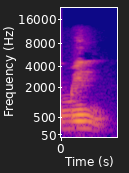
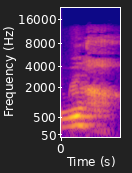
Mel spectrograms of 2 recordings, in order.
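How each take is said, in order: First: The final consonant is a clear n sound. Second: The final consonant merges into a kh sound. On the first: The speaker calls it right. "नून को नॉर्मली जैसे पढ़ा जाता है" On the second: The speaker calls it wrong. "यहाँ पर इदगाम भी नहीं करेंगे"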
